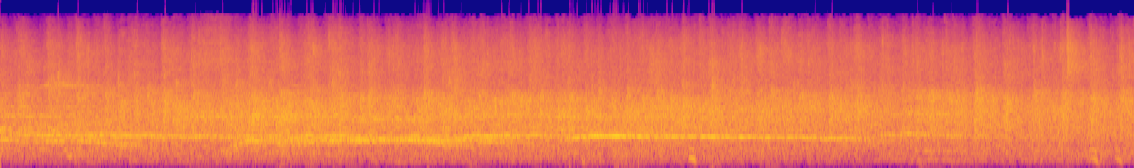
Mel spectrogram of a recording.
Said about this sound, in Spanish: ¡Aplausos! Muy bien.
